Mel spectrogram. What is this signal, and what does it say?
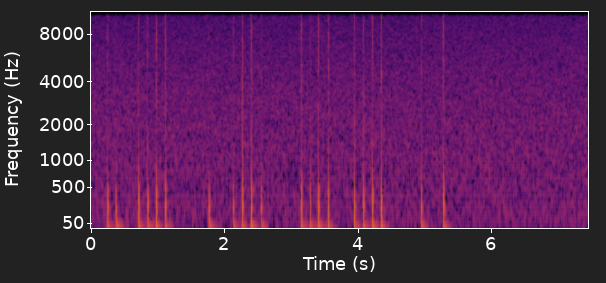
Tap code, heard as knocks on a wall, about 7 knocks a second. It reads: IDTA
